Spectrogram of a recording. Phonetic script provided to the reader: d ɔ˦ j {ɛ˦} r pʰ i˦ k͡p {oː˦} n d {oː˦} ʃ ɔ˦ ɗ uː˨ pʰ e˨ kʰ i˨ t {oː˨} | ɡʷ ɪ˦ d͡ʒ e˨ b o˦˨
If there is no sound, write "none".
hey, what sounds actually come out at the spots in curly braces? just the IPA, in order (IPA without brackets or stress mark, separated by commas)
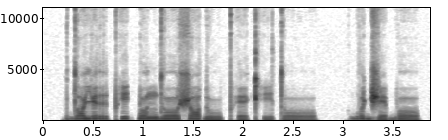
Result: ɪ˦, o˦, oː˦, oː˨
